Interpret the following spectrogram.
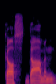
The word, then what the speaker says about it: Cas Daamen: screen yeah sure so in dutch it's cost diamond but in every country everyone says it differently so that's fine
